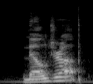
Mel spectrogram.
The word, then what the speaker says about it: Meldrop: Today's word is... – Meldrop. – Meldrop? – Yeah. – It's spelled M-E-L-D-R-O-P. Mm-hmm. Meldrop.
